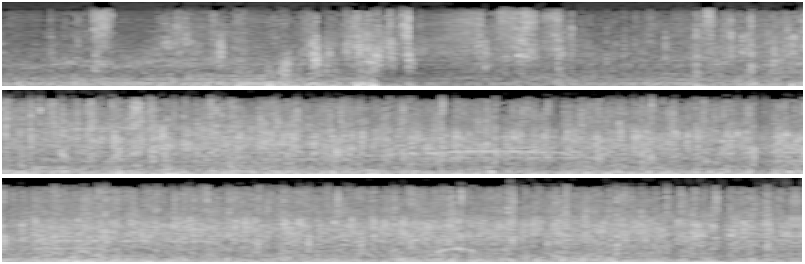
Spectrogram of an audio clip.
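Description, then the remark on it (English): Polite applause from a crowd of hundreds of thousands at the end of a woman's poetry speech: a dense, even patter of many hands clapping at a steady level throughout, without cheers or shouts rising above it. “That's what I would call a bit of polite applause.”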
